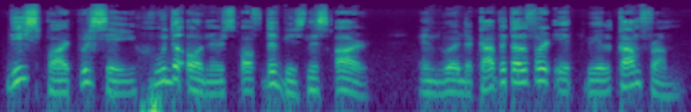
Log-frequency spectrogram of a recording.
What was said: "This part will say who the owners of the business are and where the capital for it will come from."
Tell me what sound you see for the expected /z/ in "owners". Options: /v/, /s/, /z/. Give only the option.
/s/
